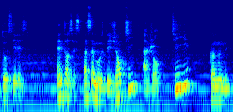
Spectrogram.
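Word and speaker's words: gentille: Gentil es como pantalla en español. Gentil, pantalla. Tenemos que poner dos L's. Cuando escuchas el sonido I en francés, hay dos L's. Entonces, pasamos de gentil a gentil con un L y un E.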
